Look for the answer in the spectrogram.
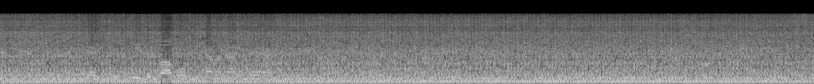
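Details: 2014 Linhai Big Horn 400 UTV, restarted after a no-spark no-start using a portable 12V CDI ignition, new plug and harness rework, with air cleaner off and battery not charging. Lumpy, hunting, stumbling single-cylinder idle; running rough, cause not yet pinned down.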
